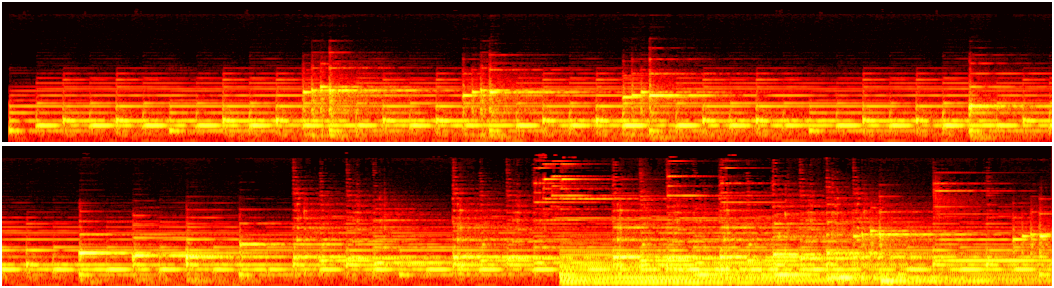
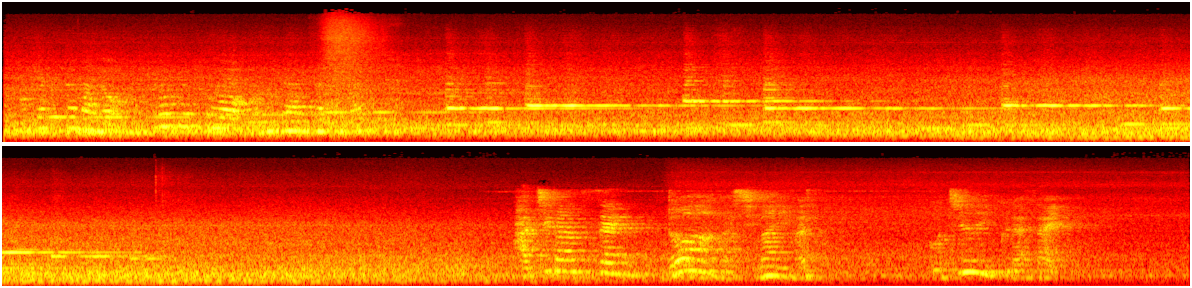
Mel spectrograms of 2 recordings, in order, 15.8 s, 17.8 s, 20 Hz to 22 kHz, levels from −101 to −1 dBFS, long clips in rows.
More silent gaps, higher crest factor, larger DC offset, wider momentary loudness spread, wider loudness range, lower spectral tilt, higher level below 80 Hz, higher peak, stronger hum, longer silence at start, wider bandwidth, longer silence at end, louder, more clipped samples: neither; about the same, 16 dB vs 16 dB; neither; second, 8 LU vs 11 LU; about the same, 6 LU vs 6 LU; first, -6 dB/octave vs -4.5 dB/octave; first, -52 dBFS vs -64 dBFS; first, -4 dBFS vs -8 dBFS; neither; about the same, 0.05 s vs 0 s; about the same, 15.5 kHz vs 17 kHz; about the same, 0 s vs 0 s; first, -21 LUFS vs -25 LUFS; neither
